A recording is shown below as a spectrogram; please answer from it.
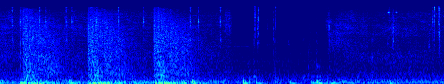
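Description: Gunfire from the Fallout: New Vegas Big MT area, a robot-killing gun firing in rapid bursts, several loud close volleys with brief gaps between them.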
